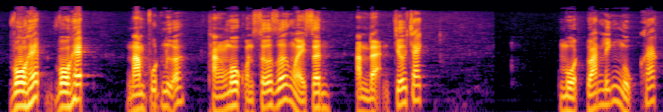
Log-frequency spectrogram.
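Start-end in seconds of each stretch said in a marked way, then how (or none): 0.1-4.2 loud barking guard orders; guard shouting. Acted. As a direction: yell orders at the prisoners. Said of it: "la hét quát nạt".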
